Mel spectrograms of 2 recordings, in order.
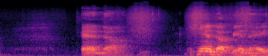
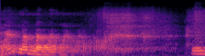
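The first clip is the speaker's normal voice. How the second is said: mocking bleat; 6 semitones higher, 8 dB quieter, slower than usual. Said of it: "looking at your fucking belly buttons going".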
